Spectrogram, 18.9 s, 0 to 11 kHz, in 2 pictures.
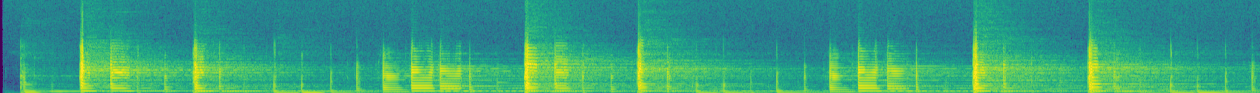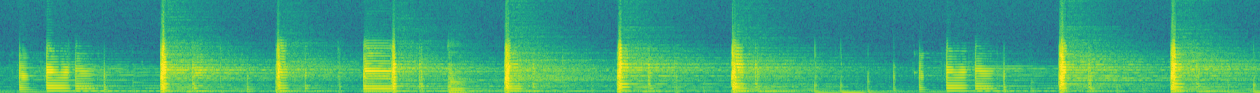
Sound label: left dry right room and wet emt 140 reggae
